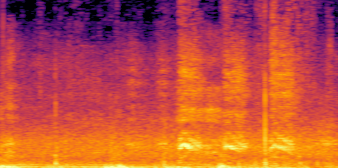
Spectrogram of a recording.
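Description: Several crows caw at a distance in a park with waterfalls in Dublin, Ohio, harsh calls repeating irregularly over a steady outdoor background hum.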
